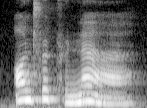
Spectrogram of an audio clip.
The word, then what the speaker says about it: entrepreneur: It's not entre, but entre. Entrepre, you reduce pr, and then you have a long ner. Entrepreneur, entrepreneur. And you stress the last syllable, entrepreneur.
